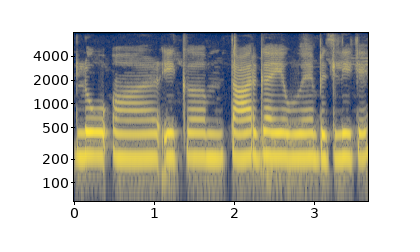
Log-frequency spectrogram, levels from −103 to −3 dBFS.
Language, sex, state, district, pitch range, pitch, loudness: Hindi, female, Uttar Pradesh, Varanasi, 210-215 Hz, 210 Hz, -14 LUFS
